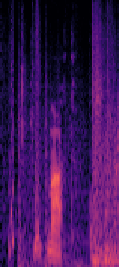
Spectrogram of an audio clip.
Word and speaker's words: Mark: How do I pronounce your name, anyway? Mark. Just say Mark. Mach. Yep. Mark. Good. It doesn't rhyme with Reich.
